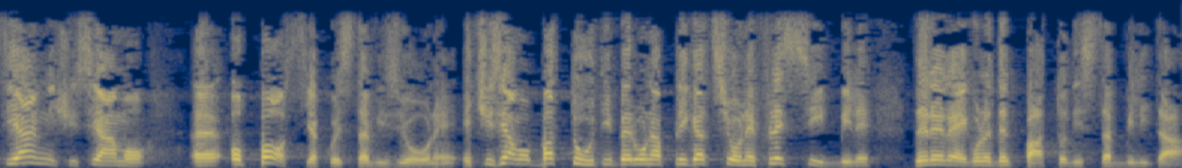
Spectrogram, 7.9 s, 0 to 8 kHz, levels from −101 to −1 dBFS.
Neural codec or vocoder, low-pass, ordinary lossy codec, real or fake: none; 7.2 kHz; none; real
